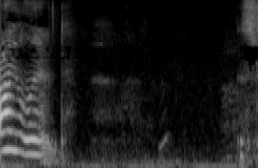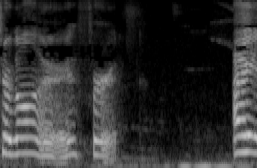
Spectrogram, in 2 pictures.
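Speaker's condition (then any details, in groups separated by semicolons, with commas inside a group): Cerebral palsy, spastic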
